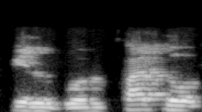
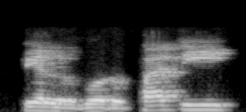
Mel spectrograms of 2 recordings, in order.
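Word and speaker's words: في الغرفة: Tidak boleh membaca fil gurfatu. Tidak bolehamu fil matbaku alal maktabu alariru. Ini keliru. Yang tepat adalah fil gurfati fil hamami filb alal maktabi alariri.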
